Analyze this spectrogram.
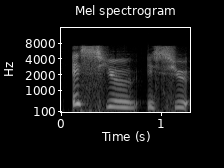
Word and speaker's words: essieux: la piste les distances, essieux, attention à ces deux S pour avoir le son SE, sinon j'aurai le son ZE. S entre deux voyelles se prononce ZE, donc là il faut doubler le S.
